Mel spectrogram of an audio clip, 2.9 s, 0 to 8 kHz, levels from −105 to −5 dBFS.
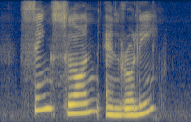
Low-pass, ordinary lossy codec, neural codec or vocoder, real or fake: none; none; none; real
